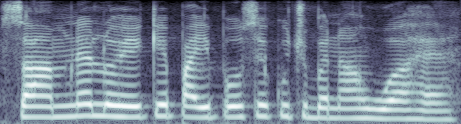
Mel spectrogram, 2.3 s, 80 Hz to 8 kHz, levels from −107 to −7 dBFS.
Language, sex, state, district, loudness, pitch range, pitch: Hindi, female, Uttar Pradesh, Saharanpur, -16 LUFS, 225-265 Hz, 250 Hz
